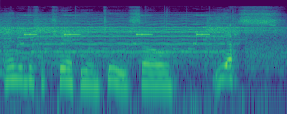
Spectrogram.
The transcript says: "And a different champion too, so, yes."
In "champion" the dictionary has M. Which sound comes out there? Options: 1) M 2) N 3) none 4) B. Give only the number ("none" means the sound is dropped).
3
